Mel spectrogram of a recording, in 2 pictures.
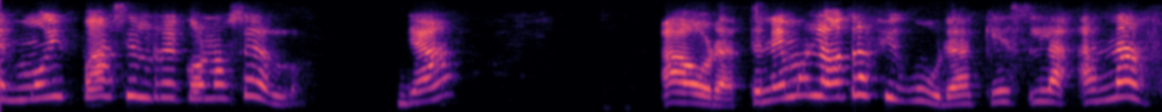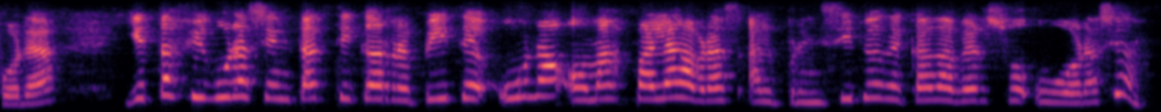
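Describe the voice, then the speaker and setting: A woman's voice: very high voice, a bit bright, no room sound. A woman teaching a literature lesson, explaining step by step and often checking in with "¿ya?". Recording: dull, dry lo-fi recording.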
